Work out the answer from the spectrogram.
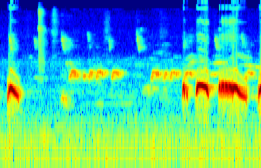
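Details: Local male spotted dove (tekukur), a kept bird taken from the wild, calling to attract females. A clipped coo opens, then after faint higher notes comes one full four-note phrase: short note, coo, long descending drawn coo, final coo.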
